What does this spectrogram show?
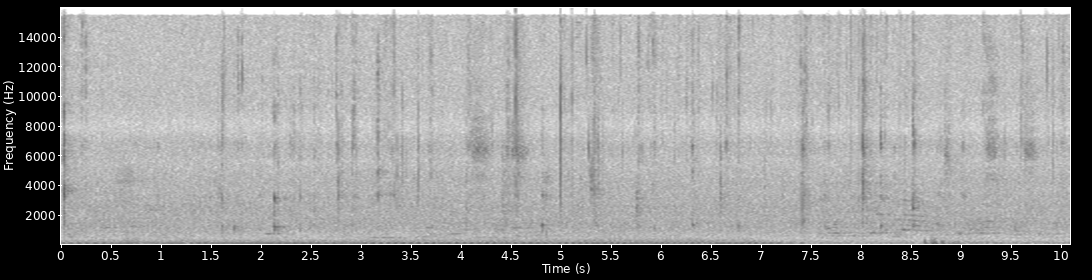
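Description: Chewing of instant fried noodles and meatballs, with small clicks of a plastic fork against the plastic tray. Under it runs a low steady hum that dies away about seven seconds in, and a single dull thump comes near the end.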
